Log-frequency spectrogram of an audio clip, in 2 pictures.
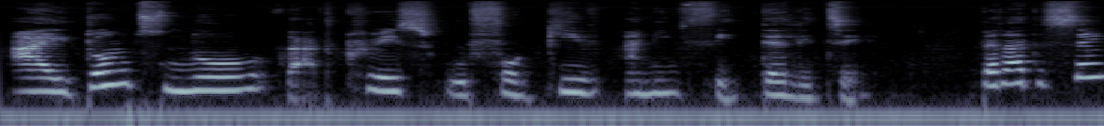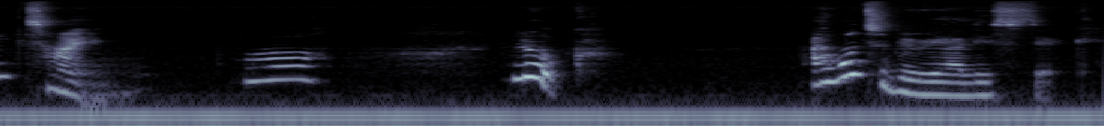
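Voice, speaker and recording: A woman playing a frank, protective older mother in a radio drama, speaking deliberately and expressively. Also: medium pitch, big pitch swings, poor audio. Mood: frank, concerned.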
